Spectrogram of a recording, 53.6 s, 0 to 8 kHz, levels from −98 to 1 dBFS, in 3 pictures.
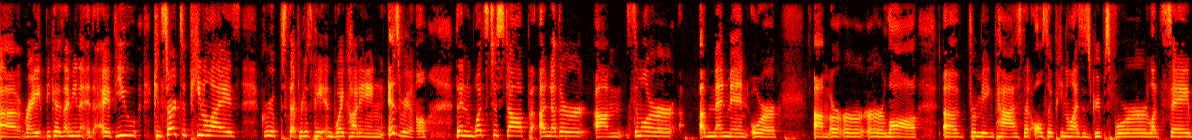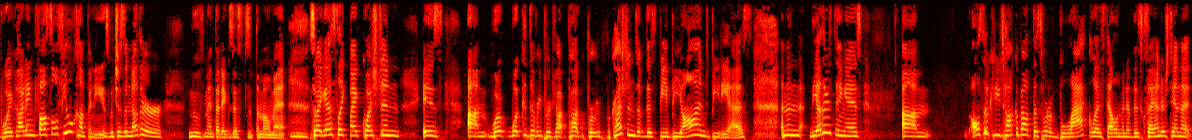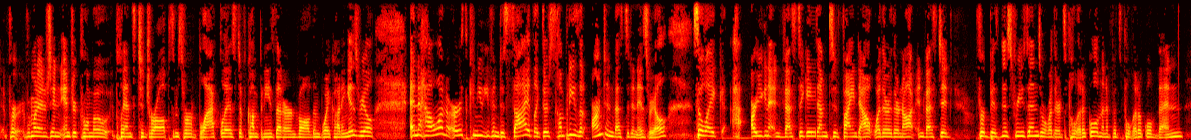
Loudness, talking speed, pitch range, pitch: -28 LUFS, 185 wpm, 200-245 Hz, 220 Hz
